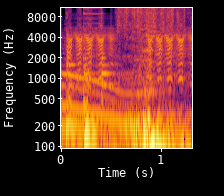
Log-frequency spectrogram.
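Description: Goats bleat in a wavering, nasal cry as a herder leads his whole flock out for the first time, a close, sustained call over soft background sound.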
